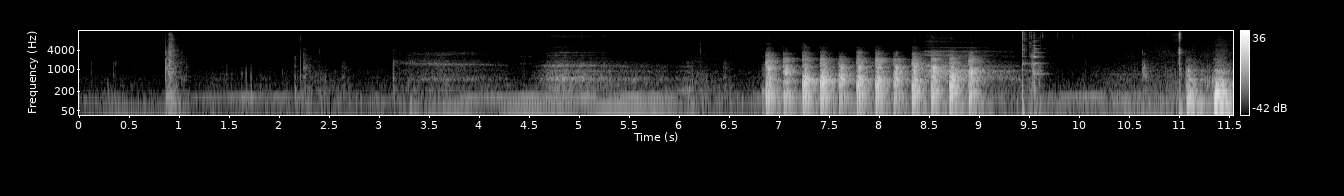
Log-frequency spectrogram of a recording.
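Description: Rapid, insistent knocking on a door, about seven knocks a second for two seconds, with a few more knocks near the end.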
